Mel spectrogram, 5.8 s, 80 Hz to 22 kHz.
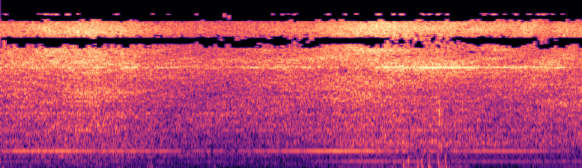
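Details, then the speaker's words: Trash-picked Bissell Powerforce Helix Turbo 68C71 vacuum (older version): steady roar with uneven, wavering tone and rattle near the end; has suction but motor runs rough, owner expects motor work, probably just a cleaning. "it does have suction doesn't sound the greatest but it I think it's doable I'll do have to I'll have to do a little bit of motor work to it"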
